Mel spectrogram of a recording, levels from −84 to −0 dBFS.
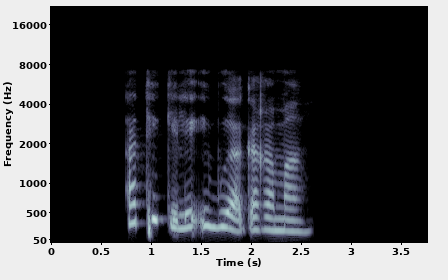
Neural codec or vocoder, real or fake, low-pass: autoencoder, 48 kHz, 128 numbers a frame, DAC-VAE, trained on Japanese speech; fake; 7.2 kHz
